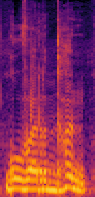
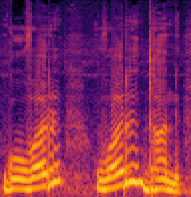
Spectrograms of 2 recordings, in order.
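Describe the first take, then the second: First: Said in the usual way. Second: गोवर-, then वर्धन, broken into parts with pauses; split pronunciation. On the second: Shown as a demonstration. Teacher showing reph sounds before ध, गोवर-, वर्धन in parts. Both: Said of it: "पहले रेफ उच्चारण आएगा".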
